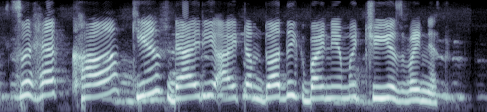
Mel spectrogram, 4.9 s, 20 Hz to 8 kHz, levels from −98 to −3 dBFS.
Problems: background sounds at intervals, background conversations at intervals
